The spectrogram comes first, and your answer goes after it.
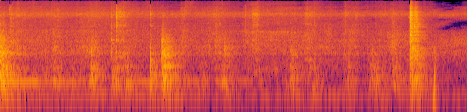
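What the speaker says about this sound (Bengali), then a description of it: "যতক্ষণ না মশলাটা তেল ছাড়ে না আসছে ততক্ষণ আমি ভাজতেই থাকবো" Spice paste of turmeric, cumin and ground masala fries in oil under a steady soft sizzle, punctuated by repeated scraping stirs and utensil clinks against the pan, with a sharper knock near the end.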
